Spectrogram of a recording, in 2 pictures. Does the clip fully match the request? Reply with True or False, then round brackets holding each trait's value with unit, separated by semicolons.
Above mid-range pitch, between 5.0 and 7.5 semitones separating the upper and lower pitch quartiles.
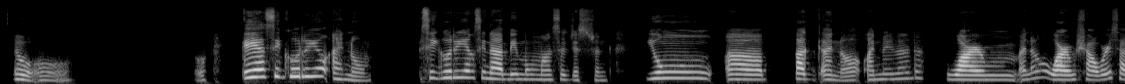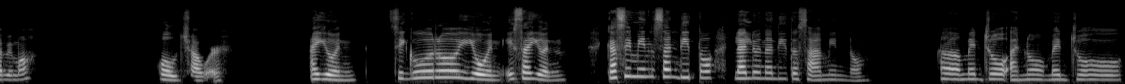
True (235 Hz; 5.3 semitones)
